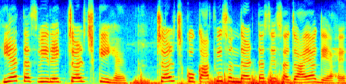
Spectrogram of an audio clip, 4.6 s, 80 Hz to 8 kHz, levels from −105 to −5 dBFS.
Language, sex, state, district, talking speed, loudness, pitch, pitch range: Hindi, male, Madhya Pradesh, Katni, 180 wpm, -13 LUFS, 315 Hz, 275-345 Hz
